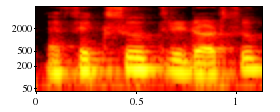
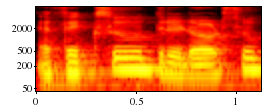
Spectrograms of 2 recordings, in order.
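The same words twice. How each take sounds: The two takes are said the same way.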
